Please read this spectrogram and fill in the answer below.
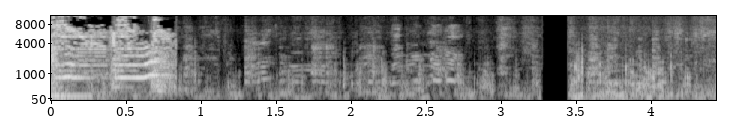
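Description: Recorded song music that stops abruptly under a second in, giving way to the quieter voices of a gathered crowd, with a sudden brief dropout of all sound near the end.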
